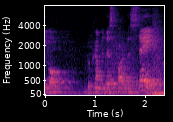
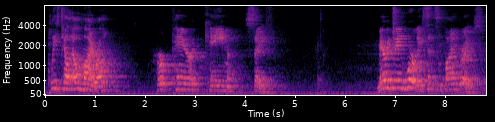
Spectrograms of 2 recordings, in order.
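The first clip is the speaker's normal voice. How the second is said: higher, louder, earnest soldier writing home; soldier's letter; 7 semitones higher, 4 dB louder than usual. Acted. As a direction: read it as a homesick Union private. Reads soldier husband's letters aloud.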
